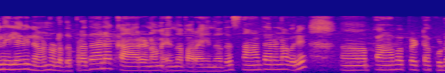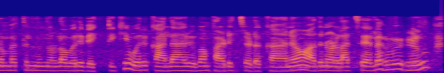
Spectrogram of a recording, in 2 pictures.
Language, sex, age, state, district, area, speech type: Malayalam, female, 30-45, Kerala, Thiruvananthapuram, urban, spontaneous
